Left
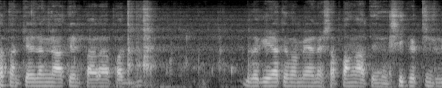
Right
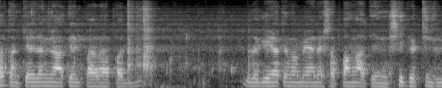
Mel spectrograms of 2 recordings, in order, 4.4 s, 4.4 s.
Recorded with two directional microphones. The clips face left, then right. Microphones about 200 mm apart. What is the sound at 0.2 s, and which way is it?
Speech, 15° left (ahead or behind).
